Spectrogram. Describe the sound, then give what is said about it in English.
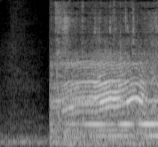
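A feral scream sound clip from a Sharknado movie: after a brief hush, a wild, hoarse scream bursts in and holds loud and steady, its bellowing tone wavering slightly as it goes on; no one speaks. “And then we think he's dead, and all of a sudden he saws through, and we have this sound clip, the feral scream.”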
